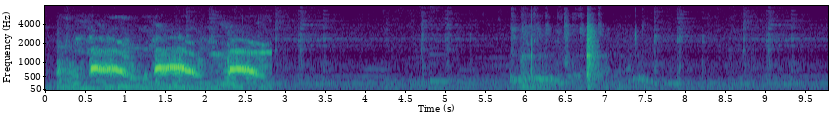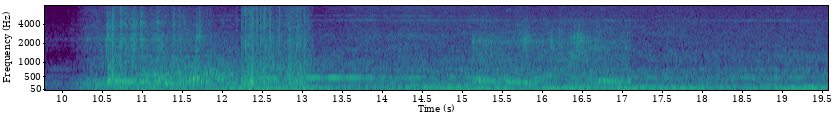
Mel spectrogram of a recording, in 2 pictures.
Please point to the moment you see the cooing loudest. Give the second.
2 s.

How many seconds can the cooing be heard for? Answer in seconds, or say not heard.
9 s.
